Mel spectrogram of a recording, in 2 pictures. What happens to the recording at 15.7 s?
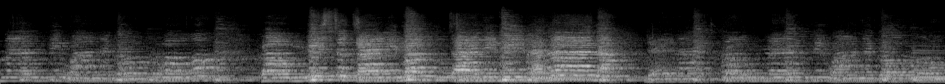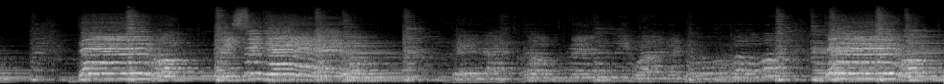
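Nothing goes wrong at 15.7 s; the audio there plays through intact, with no dropout, click or distortion to be heard.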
